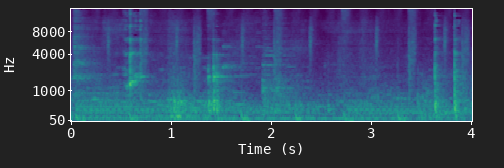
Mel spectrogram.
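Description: Glasses are set down on a counter with a knock.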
